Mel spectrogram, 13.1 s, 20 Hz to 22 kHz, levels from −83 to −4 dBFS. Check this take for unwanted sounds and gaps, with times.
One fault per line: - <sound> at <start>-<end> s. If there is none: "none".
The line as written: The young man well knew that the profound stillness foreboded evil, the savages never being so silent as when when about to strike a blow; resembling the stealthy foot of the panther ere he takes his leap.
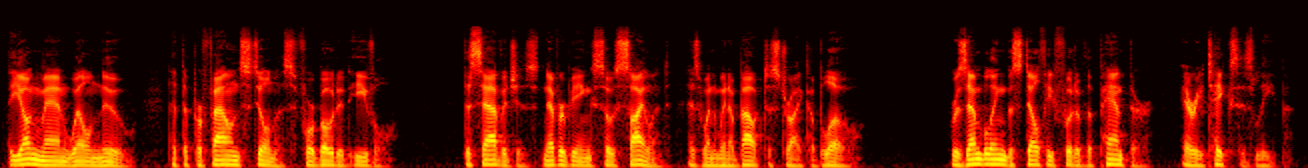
none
